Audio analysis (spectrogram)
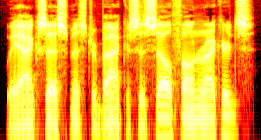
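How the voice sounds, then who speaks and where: An actress playing a stern, businesslike FBI agent in an audio drama, questioning in a formal, clipped manner. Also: female voice, extremely low pitch, normal speed, fairly bright tone, clear, resonant tone, dry recording, clean studio sound. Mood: probing, official.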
